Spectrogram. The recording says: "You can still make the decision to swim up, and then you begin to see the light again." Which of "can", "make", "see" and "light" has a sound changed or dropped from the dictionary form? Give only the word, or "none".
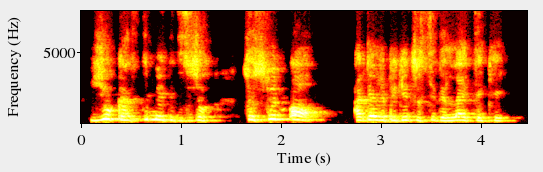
none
